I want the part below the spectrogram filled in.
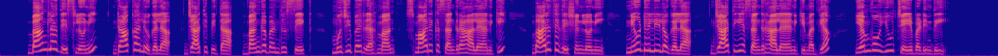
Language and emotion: Telugu, neutral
